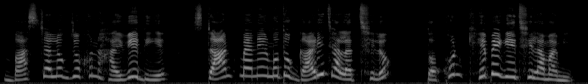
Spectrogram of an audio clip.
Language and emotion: Bengali, angry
